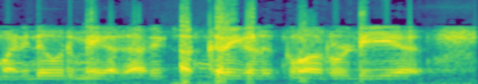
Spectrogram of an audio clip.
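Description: Speech only: a man talking in Tamil, his voice thin and cut off above the mid-range, as over a telephone line.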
